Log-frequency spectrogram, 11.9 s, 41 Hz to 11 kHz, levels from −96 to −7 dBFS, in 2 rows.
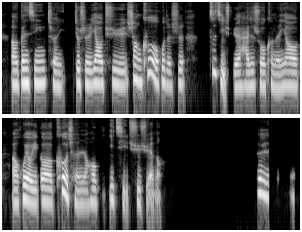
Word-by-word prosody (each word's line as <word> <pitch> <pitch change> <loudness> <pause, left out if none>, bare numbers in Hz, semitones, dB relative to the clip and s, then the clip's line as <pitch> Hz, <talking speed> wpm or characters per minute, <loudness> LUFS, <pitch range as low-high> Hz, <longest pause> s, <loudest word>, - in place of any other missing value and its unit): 呃， 180 0 +2
更 195 +2 +5
新 195 0 0
成 175 -4 -2
一 160 - -13 0.2
就 190 - +2
是 180 -1 -1
要 190 -1 +5
去 180 -2 -3
上 215 -1 +1
课 305 -4 +4
或 205 +1 -1
者 175 -2 -4
是 180 +2 -5 0.4
自 335 -1 -1
己 - - -1
学， 160 0 -2
还 160 0 -2
是 170 - -3
说 170 -1 -1
可 175 - -8
能 150 0 -3
要 170 -1 0 0.2
呃， 155 - +1
会 190 +4 +5
有 170 -2 +8
一 155 -1 0
个 170 0 +3
课 280 - +5
程， 155 -7 -5
然 150 0 -5
后 165 -1 -3 0.2
一 185 - -6
一 - - -1
起 175 - -4
去 - - -6
学 - - -6
呢？ - - -10 1.9
对， 250 -4 +3 0.4
呃。 - - -17
180 Hz, 200 characters per minute, -21 LUFS, 165-195 Hz, 1.9 s, 有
